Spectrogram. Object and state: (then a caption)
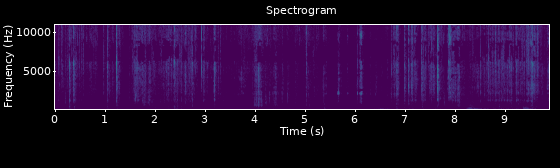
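Bar soap being shaved. A solid oval light blue soap bar with a ribbed edge is held in the hand while a utility blade shaves flakes off it. Quiet, dry scraping and crisp crackling cuts come in quick bursts, bright and short, with faint low rumbles beneath.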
